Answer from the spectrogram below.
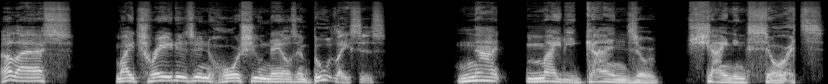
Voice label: Ambient Shopkeeper, Dialog; Duviri

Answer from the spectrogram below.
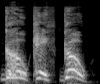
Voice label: Horse Sprint Adult; Duviri

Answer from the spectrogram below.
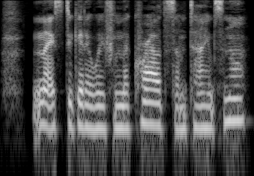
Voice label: Ambient Barks, en; Warframe; Mall Romance; Lettie

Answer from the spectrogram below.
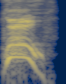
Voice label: Horse Stop Adult; Duviri

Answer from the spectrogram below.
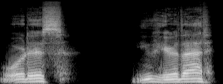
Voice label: Adult Op, en; New War; Ascend Tower

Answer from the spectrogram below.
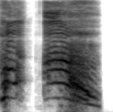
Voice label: Death, Grineer Queens Guards, Battle Barks, en; Warframe

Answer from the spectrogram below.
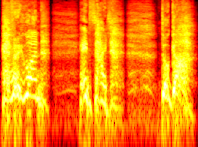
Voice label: Villagers Fem en

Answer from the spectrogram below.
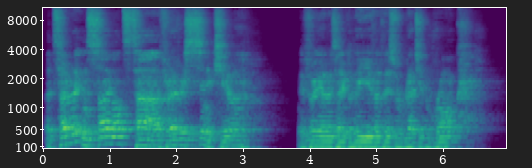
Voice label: Patrol Spoken, Soldier Male; Sinecure Soldier Male A

